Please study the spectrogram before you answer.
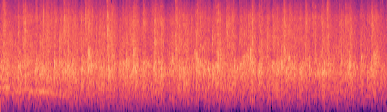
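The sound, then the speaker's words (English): Sustained applause from an audience for two musicians on stage, a guitarist and a pianist, at a live nightclub performance. Dense, steady clapping holds at an even, fairly loud level throughout, with no voices standing out. “Before moving on, please, a round of applause for these two incredible musicians on stage with me tonight.”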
